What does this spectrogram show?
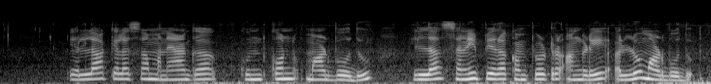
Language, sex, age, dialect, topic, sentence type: Kannada, female, 18-24, Central, banking, statement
